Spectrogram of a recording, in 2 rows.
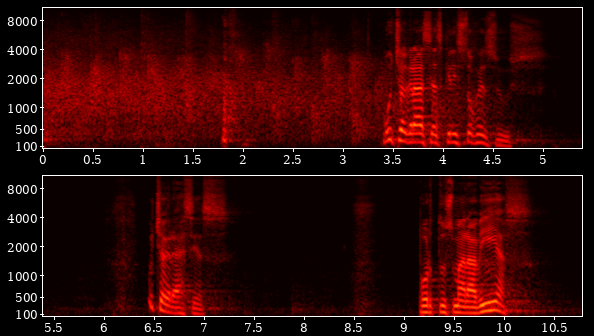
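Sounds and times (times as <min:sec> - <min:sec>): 
audience applause: 0:00.0 - 0:04.4
speech: 0:03.4 - 0:05.0, 0:06.4 - 0:07.3, 0:09.2 - 0:10.3.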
